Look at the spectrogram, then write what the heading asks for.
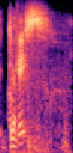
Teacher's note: You're pronouncing a K. You're saying juk. Okay, and your tongue is raising in the back.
